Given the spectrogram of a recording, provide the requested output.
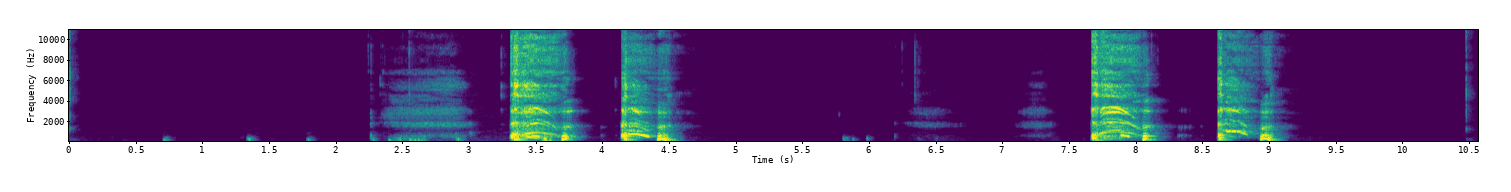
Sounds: Cough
